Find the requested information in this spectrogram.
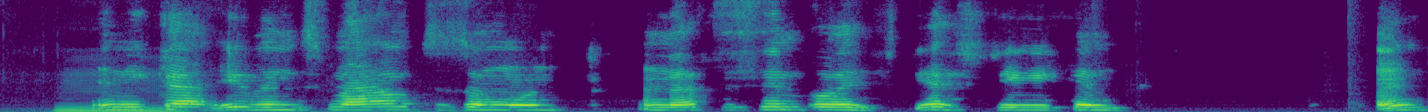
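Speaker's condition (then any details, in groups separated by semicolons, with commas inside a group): Cerebral palsy; needs adapted housing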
